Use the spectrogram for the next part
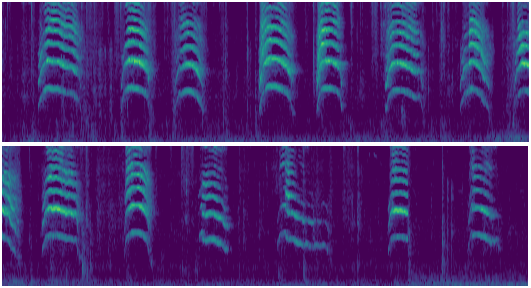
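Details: Terra and Towa, one-week-old kittens, feeding: a long series of loud, high, arching mews about once a second, thinning out toward the end, with faint low room hum.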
